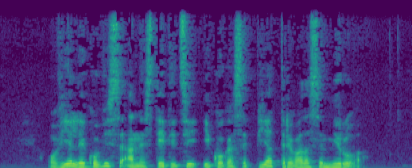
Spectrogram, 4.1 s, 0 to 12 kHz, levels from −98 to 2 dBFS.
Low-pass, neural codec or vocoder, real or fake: 10.8 kHz; none; real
